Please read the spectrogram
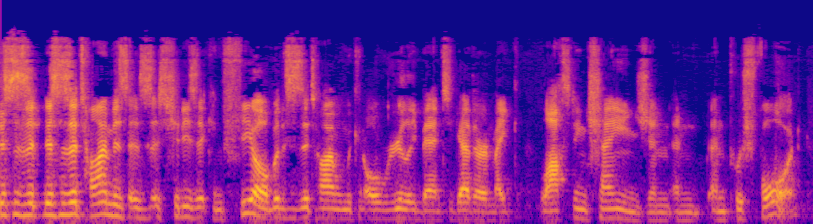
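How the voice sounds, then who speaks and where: With an Australian accent, a man at medium pitch talks fairly quickly in a bright, sharp tone, with ordinary pitch variation and hardly any pauses. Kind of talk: casual chat. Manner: halting.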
